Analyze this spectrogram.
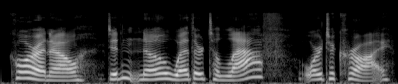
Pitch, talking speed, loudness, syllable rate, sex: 230 Hz, 135 wpm, -17 LUFS, 3.4 syllables/s, female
